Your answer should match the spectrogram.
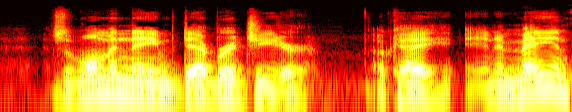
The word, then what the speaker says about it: Jeter: Michael you're saying it wrong it's it's Jetta that was the pronunciation of one of the videos that we watched for this English people apparently had never watched baseball over here yeah seriously Derek Jetta I don't know Jeter what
